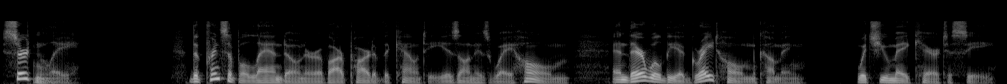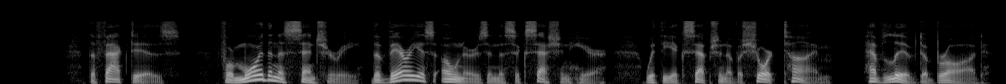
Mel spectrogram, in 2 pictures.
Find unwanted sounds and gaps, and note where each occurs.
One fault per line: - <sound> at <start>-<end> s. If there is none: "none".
none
